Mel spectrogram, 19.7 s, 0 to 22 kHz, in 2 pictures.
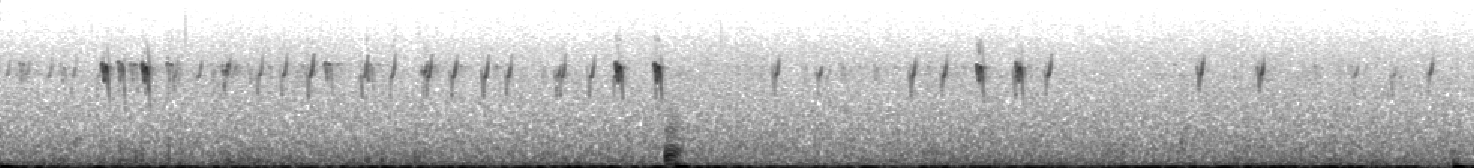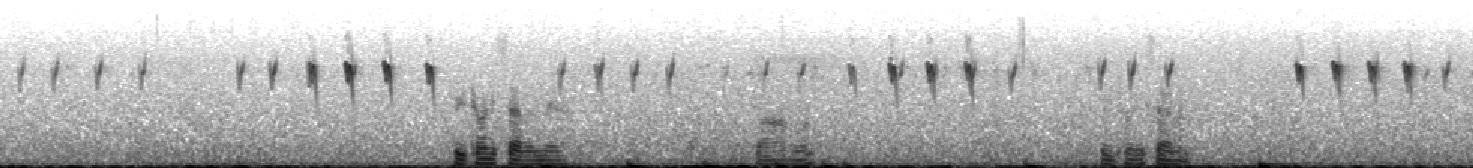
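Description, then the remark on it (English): Birds caught in a mist net, fifteen of them, call continuously with high, thin chirps in quick bursts, layered over a steady low rumble, while a few brief murmuring voices surface near the end. “There continue to be 15 birds in the net.”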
